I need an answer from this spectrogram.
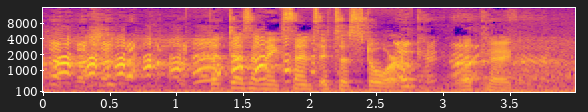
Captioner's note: laughter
